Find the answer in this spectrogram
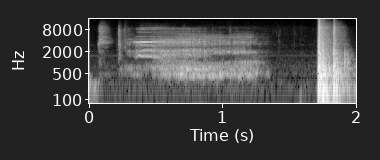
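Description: A hiss lasting about a second, then a single sharp, loud bang like a gunshot near the end.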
